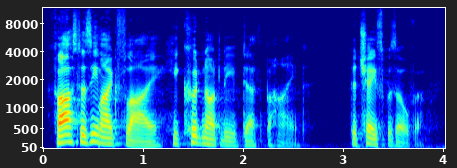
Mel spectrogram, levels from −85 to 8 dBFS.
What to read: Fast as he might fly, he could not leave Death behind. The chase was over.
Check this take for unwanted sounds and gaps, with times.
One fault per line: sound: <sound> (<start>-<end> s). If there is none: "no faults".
no faults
